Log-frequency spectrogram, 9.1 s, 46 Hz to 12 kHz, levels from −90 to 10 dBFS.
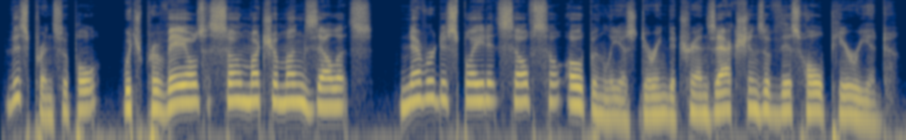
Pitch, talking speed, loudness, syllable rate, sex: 170 Hz, 140 wpm, -16 LUFS, 4.3 syllables/s, male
